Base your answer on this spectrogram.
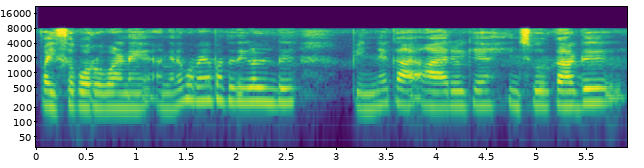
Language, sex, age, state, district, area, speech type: Malayalam, female, 45-60, Kerala, Malappuram, rural, spontaneous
